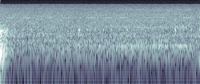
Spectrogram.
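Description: Quiet room tone: a faint, steady hiss with no distinct sounds.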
